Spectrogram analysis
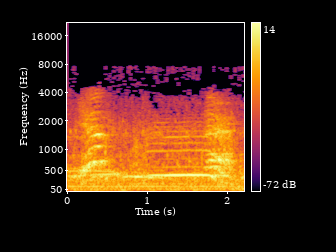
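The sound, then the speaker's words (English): Cattle being driven down to a bridge; one animal lets out a long, drawn-out moo that holds a steady low tone before ending. “Cy Brannan is rustling his own cattle. Or rather, the cattle of the company for which he works. He drives them down here to the bridge,”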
